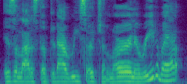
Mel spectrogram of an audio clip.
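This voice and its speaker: Hosting her own show, a woman speaks in a husky voice that sits low. Her motivational monologue is reflective and unhurried, full of pauses and a steady stream of rhetorical questions aimed at the listener.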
